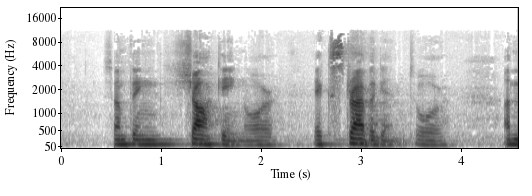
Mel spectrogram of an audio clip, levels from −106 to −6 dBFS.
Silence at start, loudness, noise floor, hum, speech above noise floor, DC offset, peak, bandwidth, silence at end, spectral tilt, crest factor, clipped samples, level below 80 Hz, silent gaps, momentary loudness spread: 0.55 s; -28 LUFS; -64 dBFS; none; 37 dB; under 0.1%; -4 dBFS; 10.5 kHz; 0 s; -6 dB/octave; 24 dB; under 0.1%; -66 dBFS; none; 16 LU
